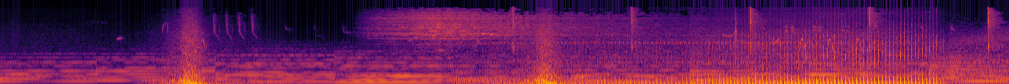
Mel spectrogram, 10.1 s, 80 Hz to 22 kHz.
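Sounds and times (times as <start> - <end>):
background music: 0.0 - 10.0
motorcycle engine running: 5.8 - 9.5.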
